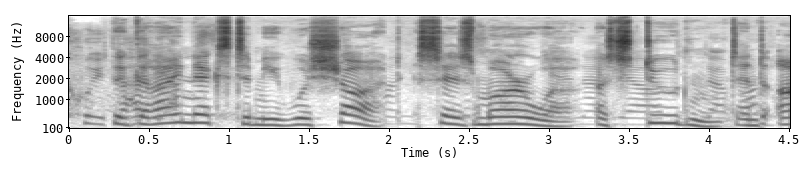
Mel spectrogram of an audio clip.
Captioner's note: speaking alternate language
